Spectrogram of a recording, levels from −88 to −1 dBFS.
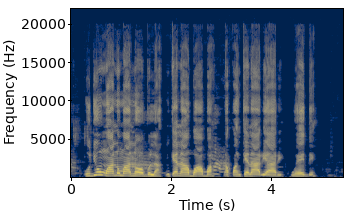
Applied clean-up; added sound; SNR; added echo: classical method Wiener filter.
